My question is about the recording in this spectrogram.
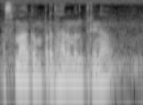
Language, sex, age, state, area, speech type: Sanskrit, male, 18-30, Haryana, rural, spontaneous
